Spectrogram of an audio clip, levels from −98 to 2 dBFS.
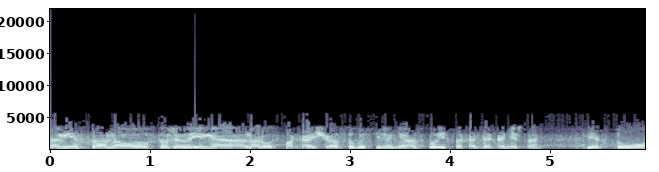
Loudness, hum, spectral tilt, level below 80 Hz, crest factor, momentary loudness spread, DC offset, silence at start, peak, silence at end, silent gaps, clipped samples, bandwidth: -12 LUFS; none; -3.5 dB/octave; -52 dBFS; 12 dB; 5 LU; under 0.1%; 0 s; 0 dBFS; 0 s; none; under 0.1%; 5.4 kHz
